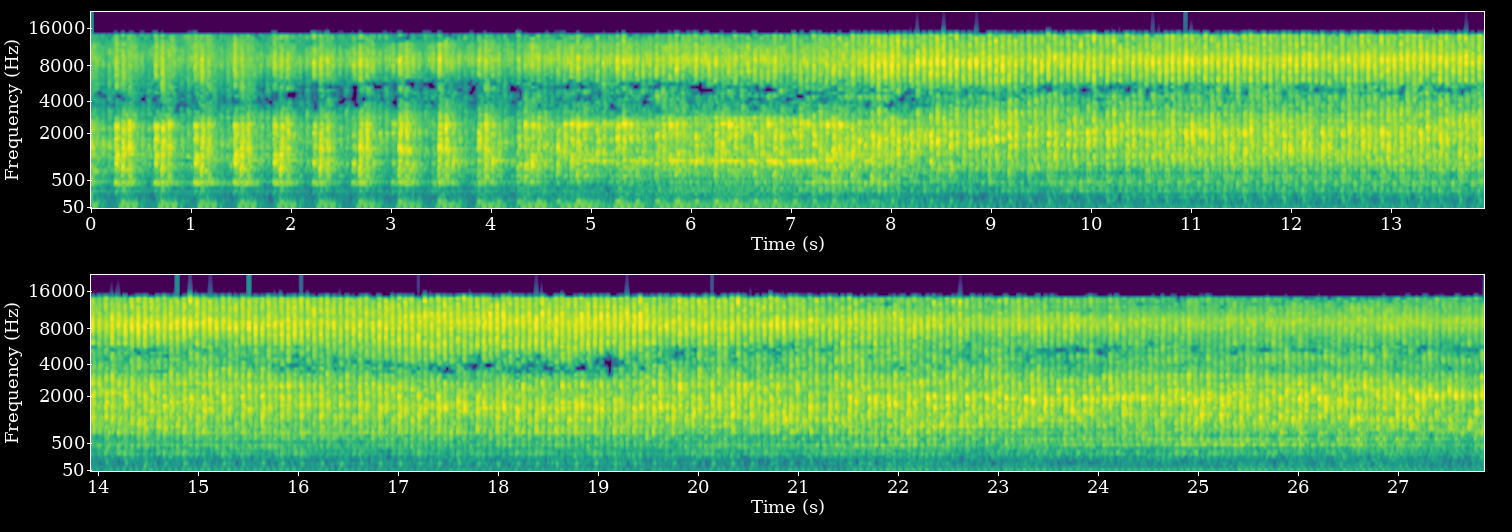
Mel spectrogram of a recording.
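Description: Tractor engine sound. For the first few seconds it pulses in slow, even beats about twice a second, then it settles into a steady, continuous run.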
